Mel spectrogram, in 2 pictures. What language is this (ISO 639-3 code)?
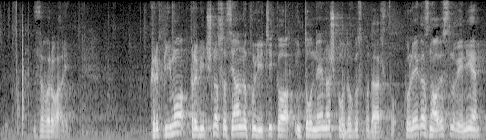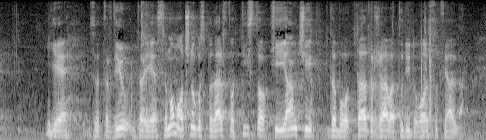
slv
